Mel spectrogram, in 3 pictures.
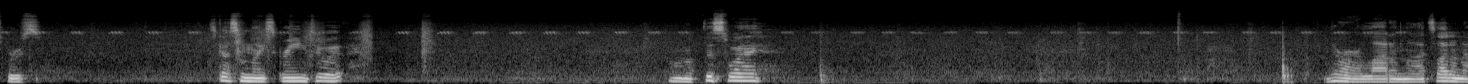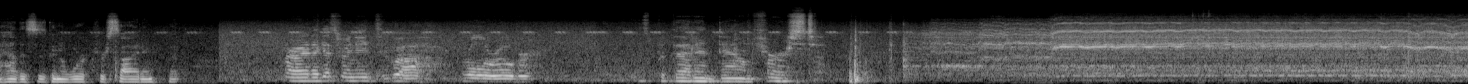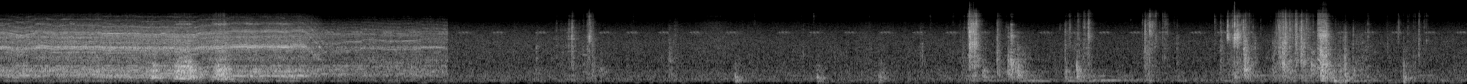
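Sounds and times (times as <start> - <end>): log knocks and clunks: 23.1 - 23.7
log turner motor whining: 23.6 - 33.9.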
